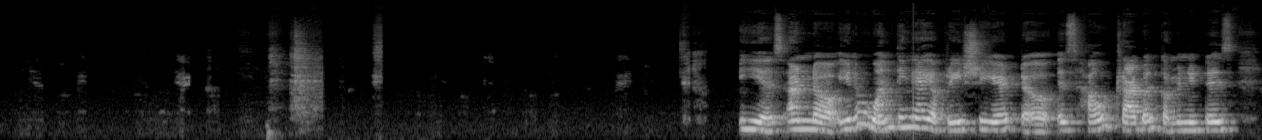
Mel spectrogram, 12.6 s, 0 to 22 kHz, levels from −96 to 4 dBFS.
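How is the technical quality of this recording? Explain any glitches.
Two brief stutters mar the speech. Overlapping chunks, at 4.11–4.13 s and at 9.13–9.16 s between "you know one thing" and "I appreciate uh is": each 5-second chunk began early, so about 21 ms replays as a click.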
